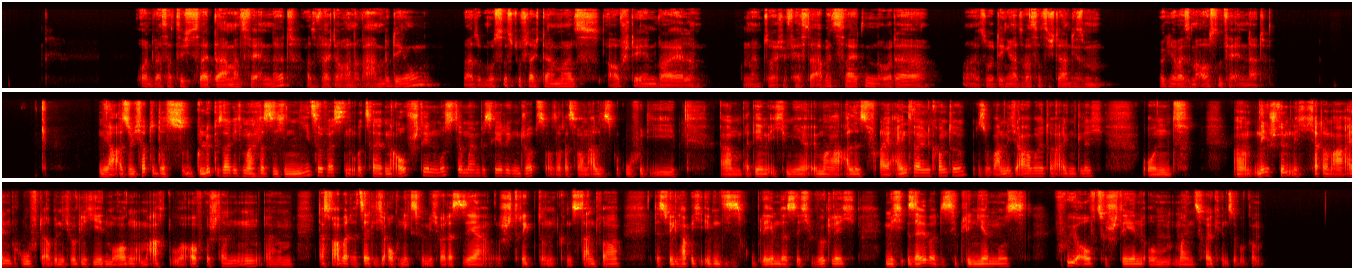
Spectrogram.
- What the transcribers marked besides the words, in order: other background noise; chuckle
- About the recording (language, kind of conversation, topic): German, advice, Wie kann ich schlechte Gewohnheiten langfristig und nachhaltig ändern?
